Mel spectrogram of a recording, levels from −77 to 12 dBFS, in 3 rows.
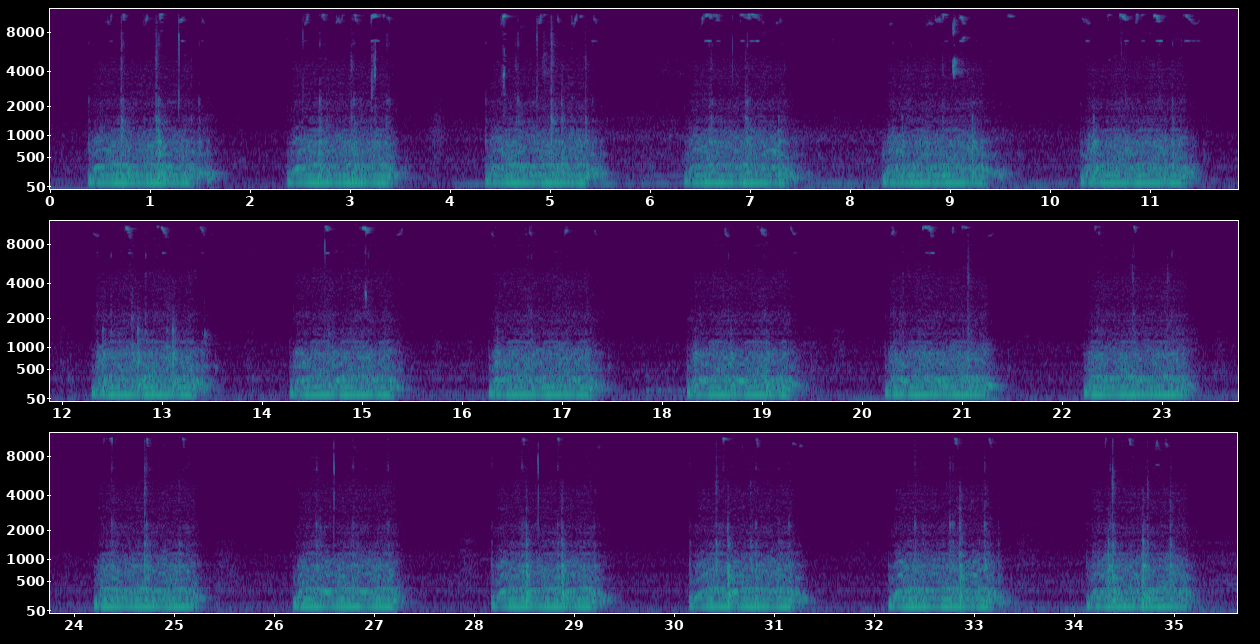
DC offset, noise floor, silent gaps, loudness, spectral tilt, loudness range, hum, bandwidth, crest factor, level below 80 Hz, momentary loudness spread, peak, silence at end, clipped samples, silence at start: under 0.1%; -59 dBFS; none; -33 LUFS; -6.5 dB/octave; 3 LU; none; 11.5 kHz; 20 dB; -58 dBFS; 16 LU; -14 dBFS; 0 s; under 0.1%; 0 s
